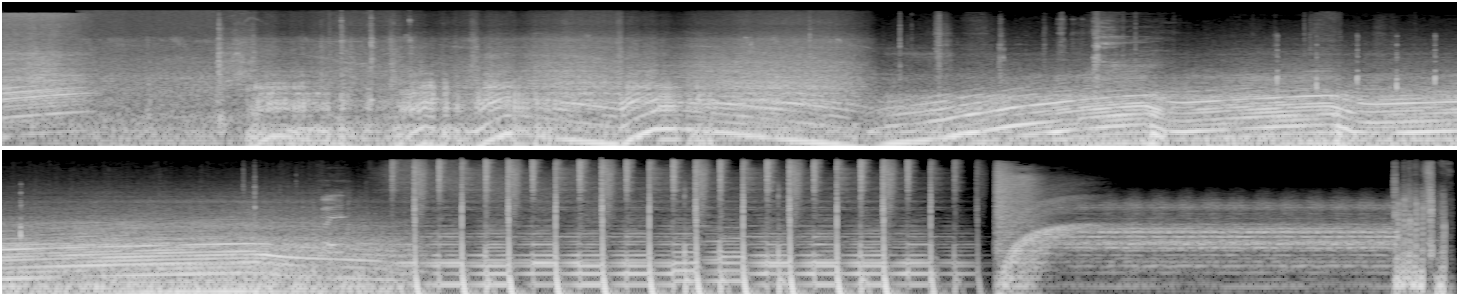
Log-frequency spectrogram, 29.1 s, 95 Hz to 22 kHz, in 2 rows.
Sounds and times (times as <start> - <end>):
Music: 18.4 - 29.1.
